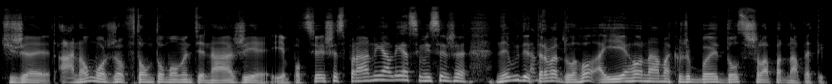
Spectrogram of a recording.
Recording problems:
none

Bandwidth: 15.5 kHz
